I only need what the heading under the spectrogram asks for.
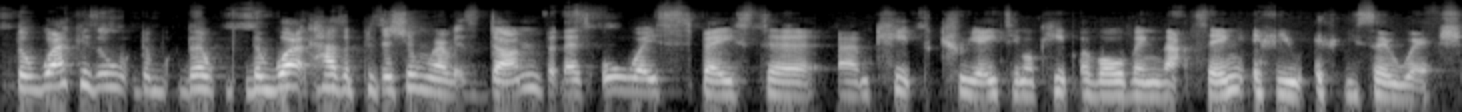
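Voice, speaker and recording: With an ordinary speaking voice at a medium pitch, a woman talks at a moderate pace with hardly any pauses, ordinary pitch variation and big swings in loudness, the sound dry and close with no echo. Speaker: interviewer. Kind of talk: interview conversation.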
